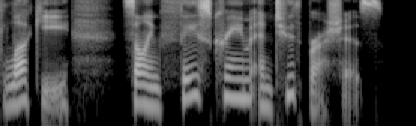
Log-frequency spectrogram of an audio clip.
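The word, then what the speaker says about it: Lak-Hui: Back in 1947, Ku Inhoe started a company called Laui, which is actually pronounced Lucky, selling face cream and toothbrushes, literally face cream.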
